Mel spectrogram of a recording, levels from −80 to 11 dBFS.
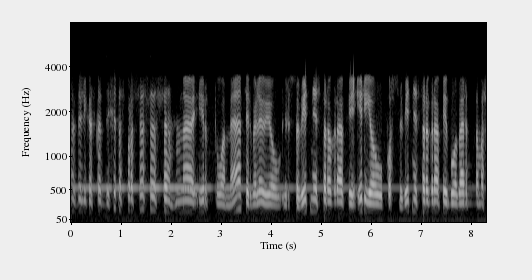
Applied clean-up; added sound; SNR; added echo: neural mask model DeepFilterNet 3.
